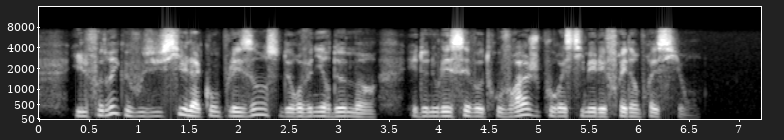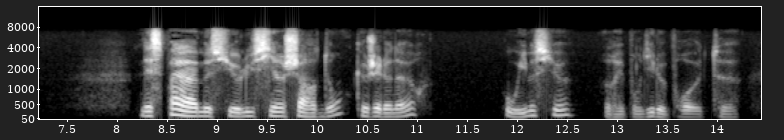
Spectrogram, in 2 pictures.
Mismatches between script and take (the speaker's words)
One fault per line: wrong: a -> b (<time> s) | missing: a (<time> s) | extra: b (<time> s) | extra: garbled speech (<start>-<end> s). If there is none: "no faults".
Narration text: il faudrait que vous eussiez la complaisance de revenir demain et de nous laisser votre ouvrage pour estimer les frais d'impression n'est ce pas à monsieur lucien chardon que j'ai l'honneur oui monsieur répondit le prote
no faults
